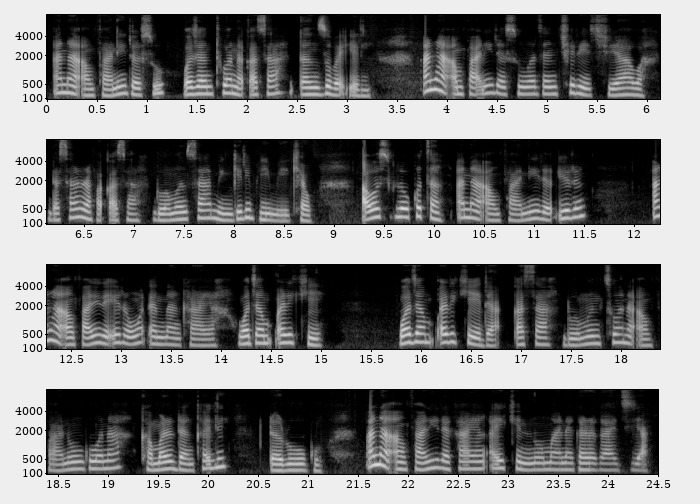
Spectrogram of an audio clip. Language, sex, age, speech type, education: Hausa, female, 46-60, spontaneous, tertiary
